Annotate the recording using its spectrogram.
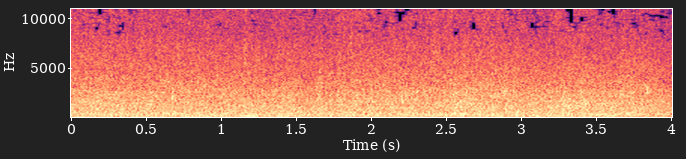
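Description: Steady rushing ambience of an indoor swimming-pool hall, water noise with no distinct events, fading out near the end.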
